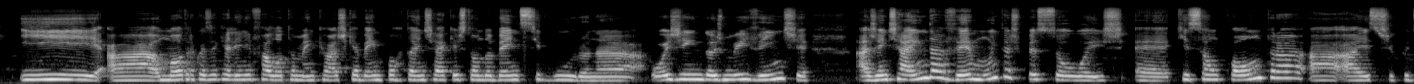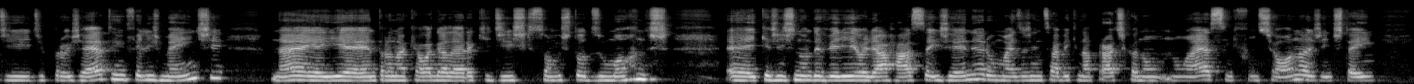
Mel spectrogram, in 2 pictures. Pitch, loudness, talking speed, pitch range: 200 Hz, -17 LUFS, 180 wpm, 190-220 Hz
